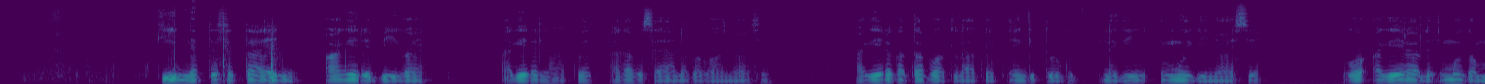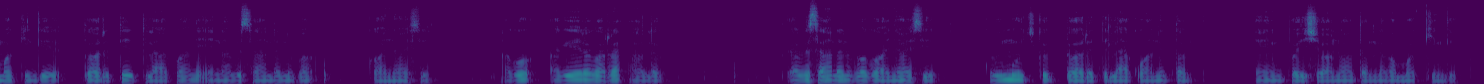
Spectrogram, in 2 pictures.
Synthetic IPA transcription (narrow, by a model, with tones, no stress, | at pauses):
ki˦nɛ˨tːe˦se˦ta˨e˦nu˨ | a˨ke˦ɾe˨pi˦kɔ˦ | a̰˨ke˦ɾe˦la˨kwe˦t̚a̰˨ka˦βɪ˨sa˦ja˦nɛ˨bɔ˦kɔ˨ɲɔ˦se˦ | a̰˨ke˦ɾe˦kɔ˨ta˦bɔ˨tla˨kwe˨te˦ŋɡi˨to˨ku˦t̚ne˨kii˦mu˦ki˨ɲɔ˨jse˦˨ | ko˦ʔa˦ke˦ɾɔ˨le˨ʔi˦mu˦kɔ˨ma˦kːi˨ŋɡe˦ | tɔ˨ɾe˨te˦tɪ˨la˨kwa˦nḛ˦ʔḛ˨na˦βɪ˨sa˦nda˦ni˨bɔ˦ | kɔ˨ɲɔ˦se˦ | a̰˨ko˦a̰˨ke˦ɾɛ˦kɔ˨ɾa˦ʔɔ˨lɛ˨ | a˨βɪ˦sa˦nda˦ni˨bɔ˦kɔ˨ɲɔ˦set̚ | ko˦i˦mu˦t͡ʃko˨tɔ˨ɾe˨tɪ˨la˨kwa˨netɔ˨n | eŋpɔ˨i˨ʃɔ˨nɔ˦tɔ˨nːe˦kɔ˨ma˦kːi˨ŋɡe˨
